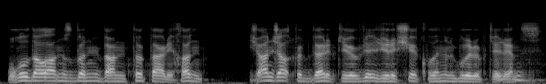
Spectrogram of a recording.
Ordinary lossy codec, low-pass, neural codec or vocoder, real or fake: none; 7.2 kHz; autoencoder, 22.05 kHz, a latent of 192 numbers a frame, VITS, trained on many speakers; fake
